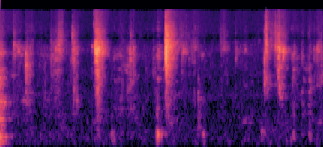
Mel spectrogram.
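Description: Faint chewing and swallowing of Carolina Reaper chillies: a few short, wet mouth clicks spread through a near-quiet moment.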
